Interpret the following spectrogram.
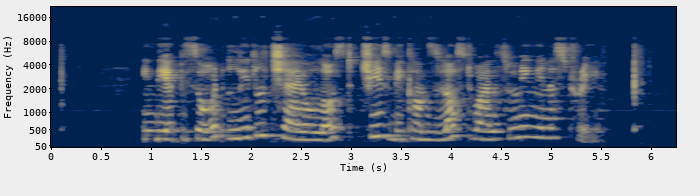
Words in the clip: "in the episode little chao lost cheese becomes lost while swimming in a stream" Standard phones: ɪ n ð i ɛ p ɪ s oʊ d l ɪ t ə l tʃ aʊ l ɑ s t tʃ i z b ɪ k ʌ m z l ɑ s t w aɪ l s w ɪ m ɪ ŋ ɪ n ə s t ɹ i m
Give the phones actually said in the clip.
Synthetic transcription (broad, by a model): ɪ n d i ɛ p ɪ s oʊ d l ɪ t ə l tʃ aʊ l ɑ s t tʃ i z b ɪ k ʌ m z l ɑ s t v aɪ l s w ɪ m ɪ ŋ ɪ n ə s t ɹ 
